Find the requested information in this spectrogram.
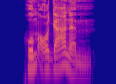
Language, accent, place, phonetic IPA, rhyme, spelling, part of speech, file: German, Germany, Berlin, [homʔɔʁˈɡaːnəm], -aːnəm, homorganem, adjective, De-homorganem.ogg
- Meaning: strong dative masculine/neuter singular of homorgan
